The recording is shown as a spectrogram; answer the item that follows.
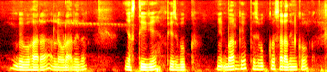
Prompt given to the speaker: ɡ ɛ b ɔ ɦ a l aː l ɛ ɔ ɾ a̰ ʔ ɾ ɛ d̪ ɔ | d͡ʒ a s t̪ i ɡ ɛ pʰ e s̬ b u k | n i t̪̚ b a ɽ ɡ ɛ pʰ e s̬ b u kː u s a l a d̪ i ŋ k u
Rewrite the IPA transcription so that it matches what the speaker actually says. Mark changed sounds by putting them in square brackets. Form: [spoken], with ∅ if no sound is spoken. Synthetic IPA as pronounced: [b] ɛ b ɔ ɦ a [ɾ] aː l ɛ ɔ [ɽ] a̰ ʔ ɾ ɛ d̪ ɔ | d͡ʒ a s t̪ i ɡ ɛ pʰ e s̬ b u k | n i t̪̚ b a [ɾ] ɡ ɛ pʰ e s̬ b u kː [ɔ] s a [ɾ] a d̪ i [n] k [ɔ]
